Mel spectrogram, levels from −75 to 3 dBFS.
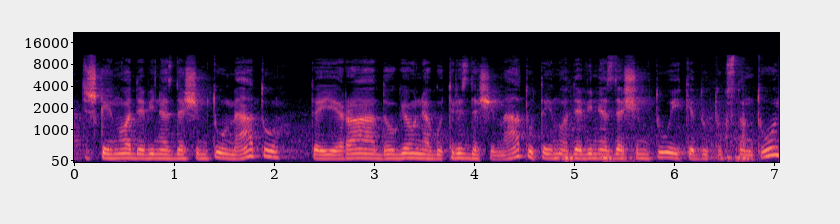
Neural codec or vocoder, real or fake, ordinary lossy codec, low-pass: none; real; AAC, 96 kbps; 10.8 kHz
